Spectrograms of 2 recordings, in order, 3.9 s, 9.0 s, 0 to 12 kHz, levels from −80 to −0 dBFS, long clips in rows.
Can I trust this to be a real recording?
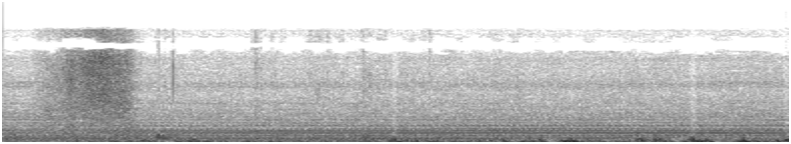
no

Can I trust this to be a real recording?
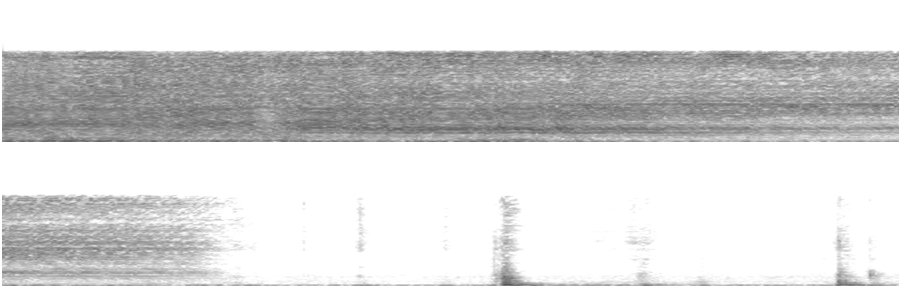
no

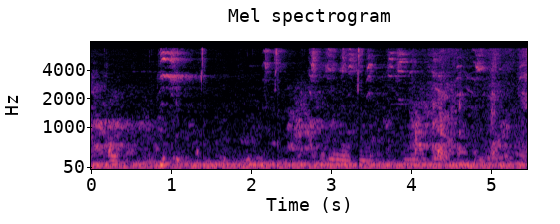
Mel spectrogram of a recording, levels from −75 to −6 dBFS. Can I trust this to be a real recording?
yes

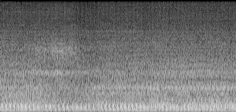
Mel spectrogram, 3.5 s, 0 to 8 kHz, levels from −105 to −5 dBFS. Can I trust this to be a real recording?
no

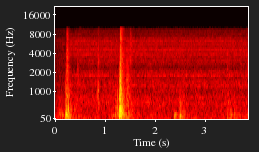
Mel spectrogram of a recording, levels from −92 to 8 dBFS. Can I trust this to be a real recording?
yes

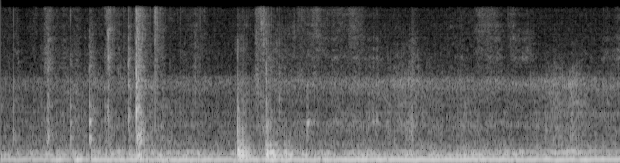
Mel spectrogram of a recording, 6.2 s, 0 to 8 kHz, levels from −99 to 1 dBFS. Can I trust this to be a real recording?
no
